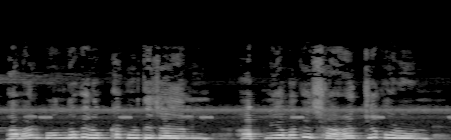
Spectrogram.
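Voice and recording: A cartoonish character voice at an extremely high pitch, spoken at a fairly slow pace.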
